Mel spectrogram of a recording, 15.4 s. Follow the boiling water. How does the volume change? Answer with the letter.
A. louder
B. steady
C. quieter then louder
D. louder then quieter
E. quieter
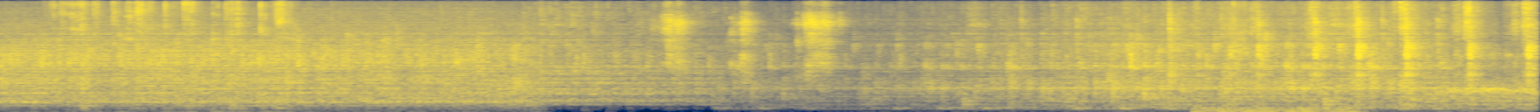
C.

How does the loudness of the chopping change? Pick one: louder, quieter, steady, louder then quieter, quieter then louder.
louder then quieter.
